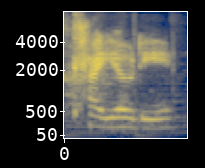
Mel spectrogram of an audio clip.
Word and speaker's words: Kyoti: It's Kyoti, spelled like the animal, Coyote.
